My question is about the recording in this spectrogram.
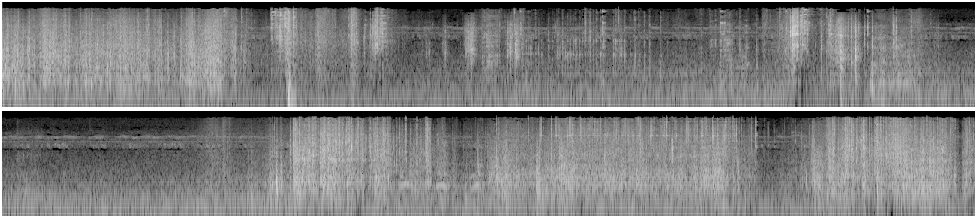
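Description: Paper wrapping crinkling and a cardboard box rustling as things are unpacked, with a few sharp metal clicks from a metal trap being handled, the loudest about eight seconds in.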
